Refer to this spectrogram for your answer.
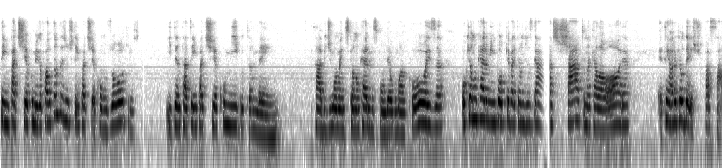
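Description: A woman speaks at a fairly quick pace with a medium pitch and ordinary pitch variation. Noticeable background noise runs underneath. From interior of São Paulo state, Brazil. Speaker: university lecturer in public health. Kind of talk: casual interview chat. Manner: animated.

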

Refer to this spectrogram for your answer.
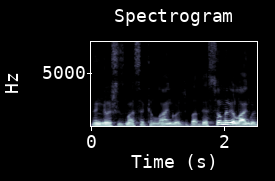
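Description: The tone is dark and mellow. Vocal fry runs through it. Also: man.

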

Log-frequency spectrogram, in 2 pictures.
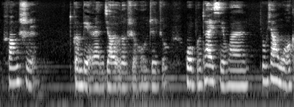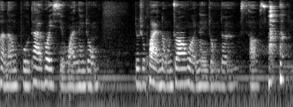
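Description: Audible room echo surrounds a woman who talks at a fairly slow pace. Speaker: podcast host. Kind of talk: casual chat.

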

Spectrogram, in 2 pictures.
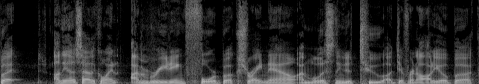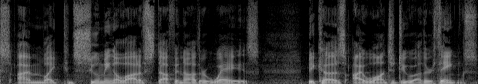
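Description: A man speaks at medium pitch in an unremarkable speaking voice at a moderate pace. The recording is very clean with a silent background. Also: lively intonation. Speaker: podcast co-host, recording studio owner. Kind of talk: casual chat, podcast banter. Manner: profane, casual, rambling.

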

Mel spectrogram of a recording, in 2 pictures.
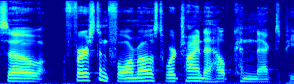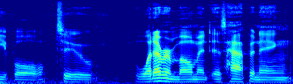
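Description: A man with an American accent talks at a moderate pace and medium pitch with fairly even intonation, in a plain, everyday voice. The recording is very clean, with a silent background. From Michigan. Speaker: church production director. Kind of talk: casual chat.

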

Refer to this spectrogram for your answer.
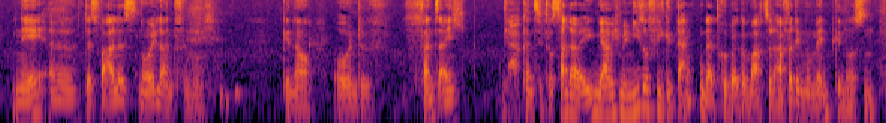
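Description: Lively intonation marks this fairly low-pitched man's voice. He leaves long, frequent pauses, and room echo is audible. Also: moderate pace. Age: 30s. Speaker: stay-at-home father and hobby musician. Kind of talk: casual interview.

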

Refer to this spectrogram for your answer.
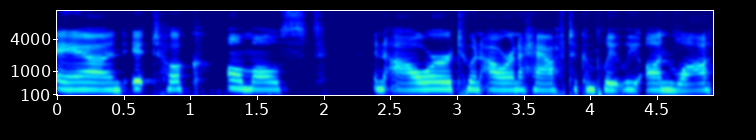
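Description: A woman's fairly high voice at a moderate pace, with a dry, close sound and no echo. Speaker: podcast co-host. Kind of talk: casual chat. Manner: loud.

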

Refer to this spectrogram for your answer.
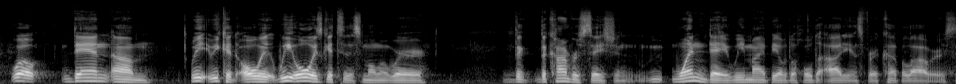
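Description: A normal speaking voice at a moderate pace with lively intonation, on a very clean recording with a silent background. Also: man, fairly low pitch for a man. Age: 30s. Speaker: pastor and seminary recruitment director, podcast host. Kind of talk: casual chat.

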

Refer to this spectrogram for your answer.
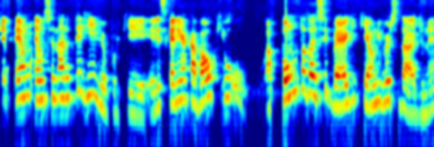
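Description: Fairly quick delivery with very wide pitch swings and big swings in loudness. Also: man. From Guarulhos, São Paulo, Brazil. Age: 20s. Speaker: sports science graduate student and former athlete. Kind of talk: casual chat.

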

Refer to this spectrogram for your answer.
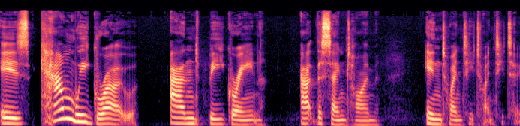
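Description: A woman's very deep, low voice with a British accent and ordinary pitch variation, recorded very cleanly against a silent background. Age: 30s. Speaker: comedian. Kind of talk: casual chat. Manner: animated.

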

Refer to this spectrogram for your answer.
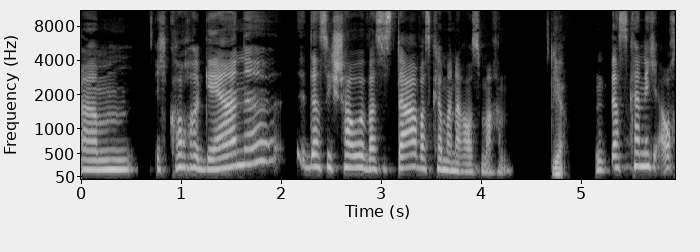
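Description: A somewhat breathy woman's voice. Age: 30s. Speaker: journalist and freelance presenter, podcaster. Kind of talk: casual chat.

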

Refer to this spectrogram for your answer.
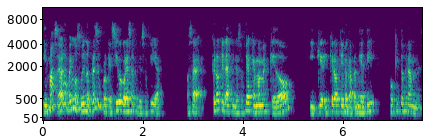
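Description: A man's high-pitched voice with an Argentine accent at a fairly quick pace. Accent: Argentine Spanish (voseo). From Argentina. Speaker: marketing consultant. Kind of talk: interview.

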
